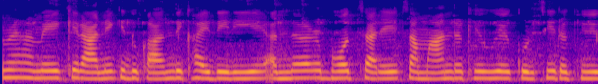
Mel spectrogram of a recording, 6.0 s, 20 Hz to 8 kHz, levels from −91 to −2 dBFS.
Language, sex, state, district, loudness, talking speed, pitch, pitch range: Hindi, female, Chhattisgarh, Rajnandgaon, -27 LUFS, 180 wpm, 235 Hz, 230-245 Hz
